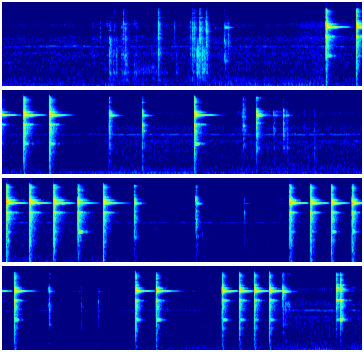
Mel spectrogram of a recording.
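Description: Sharp metal-on-metal taps with a bright ring, in quick runs of four to six and a few single strikes: a steel pipe driving a socket down to seat a new bushing in a Toyota Avanza steering column tube.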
